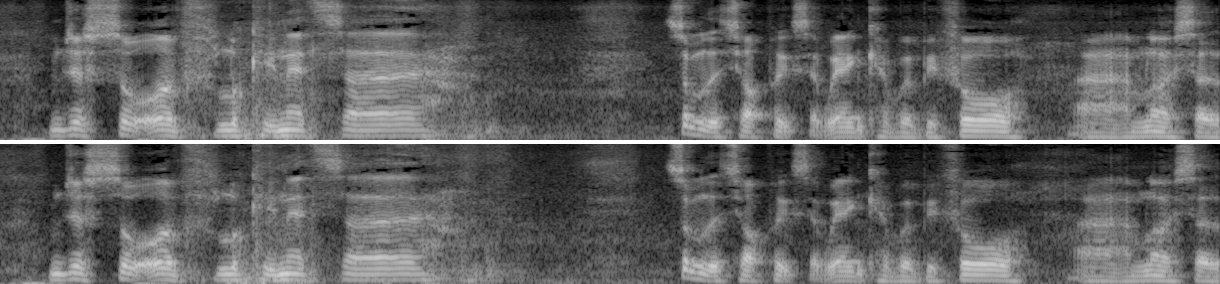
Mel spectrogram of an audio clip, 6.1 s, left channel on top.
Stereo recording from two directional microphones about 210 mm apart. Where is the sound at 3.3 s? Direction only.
5° right (ahead or behind).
